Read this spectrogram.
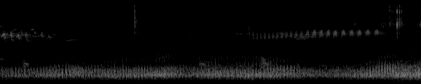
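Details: Pond frogs in Estonia in spring croaking in a dense, slightly throbbing chorus that grows louder toward the end, with a bird's fast rattling trill and sharp chips above.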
